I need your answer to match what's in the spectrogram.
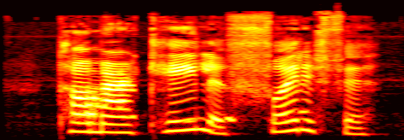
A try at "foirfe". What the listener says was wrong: Okay, there we have the epentasis of the vowel between liquid and fricative. Foirife. Foirife. It sounds more like F-O-R-I-F-E. The I is not meant to be sounded as a distinct vowel there. It shows the quality of this consonant group in between.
